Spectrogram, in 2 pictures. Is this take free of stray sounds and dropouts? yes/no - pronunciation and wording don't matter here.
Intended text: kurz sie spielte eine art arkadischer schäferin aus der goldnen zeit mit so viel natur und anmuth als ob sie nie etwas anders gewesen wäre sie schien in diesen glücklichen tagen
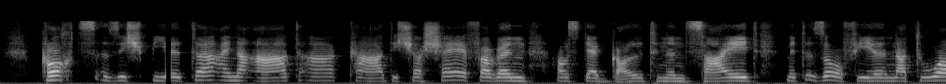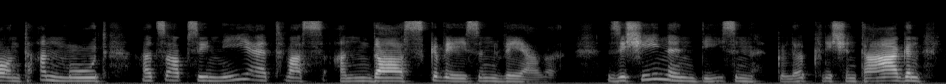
no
